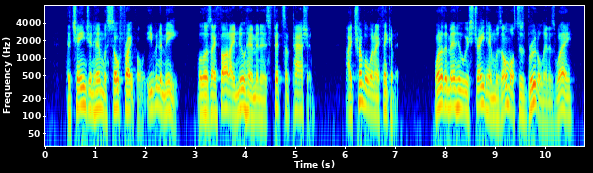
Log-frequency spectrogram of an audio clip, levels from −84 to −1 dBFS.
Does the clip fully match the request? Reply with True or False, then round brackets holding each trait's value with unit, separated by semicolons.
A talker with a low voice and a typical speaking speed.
False (130 Hz; 245 wpm)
